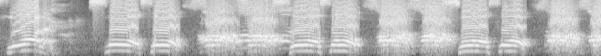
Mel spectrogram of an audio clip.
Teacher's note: ধারালো একটা আওয়াজ সো সুন্দর করে সো সো সো সো সো ঠোঁট স্বাভাবিক ঠোঁট গোল না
